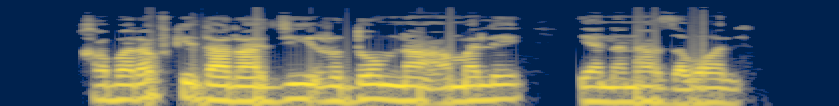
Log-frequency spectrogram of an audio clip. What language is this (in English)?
Brahui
